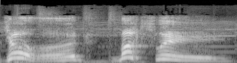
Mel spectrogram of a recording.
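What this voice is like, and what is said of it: Howard Finkel ring announcer impression. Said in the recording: “great Finkel impression. Great Finkel impression”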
